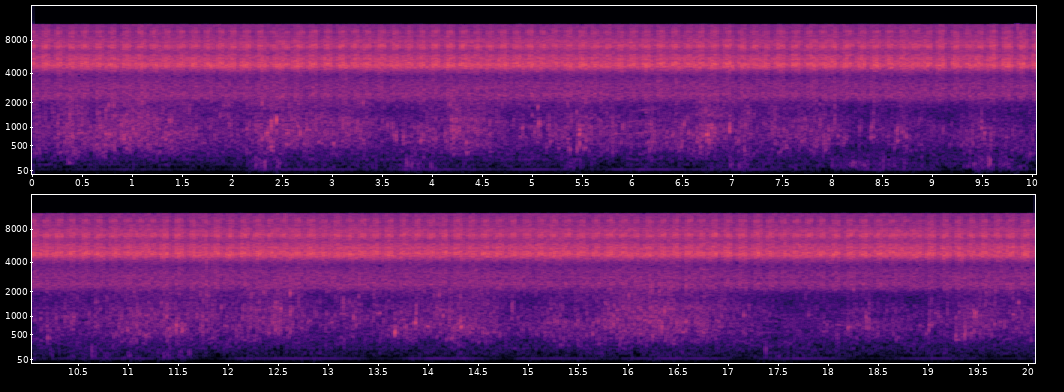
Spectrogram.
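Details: A cicada chorus by the sea on Badija island in Croatia: an unchanging high sizzling tone runs throughout, backed by lapping water and scattered splashes.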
